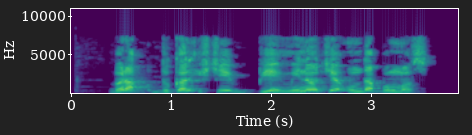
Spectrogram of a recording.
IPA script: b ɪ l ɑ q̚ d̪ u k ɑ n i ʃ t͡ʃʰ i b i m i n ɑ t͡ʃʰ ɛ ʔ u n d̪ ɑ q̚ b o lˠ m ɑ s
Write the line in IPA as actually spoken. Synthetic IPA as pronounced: b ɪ ɾ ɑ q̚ d̪ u k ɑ n i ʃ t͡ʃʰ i b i m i n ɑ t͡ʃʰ ɛ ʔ u n d̪ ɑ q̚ b o lˠ m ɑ s

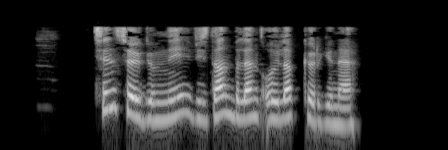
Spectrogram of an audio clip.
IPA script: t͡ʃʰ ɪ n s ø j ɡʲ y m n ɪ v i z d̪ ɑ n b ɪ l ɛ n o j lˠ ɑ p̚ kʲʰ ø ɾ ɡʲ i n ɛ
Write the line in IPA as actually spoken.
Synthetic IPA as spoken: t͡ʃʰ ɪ n s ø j ɡʲ y m n ɪ v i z d̪ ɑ n b ɪ l ɛ n o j lˠ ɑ p̚ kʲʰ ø ɾ ɡʲ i n ɛ

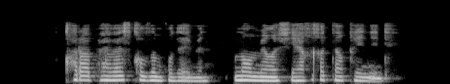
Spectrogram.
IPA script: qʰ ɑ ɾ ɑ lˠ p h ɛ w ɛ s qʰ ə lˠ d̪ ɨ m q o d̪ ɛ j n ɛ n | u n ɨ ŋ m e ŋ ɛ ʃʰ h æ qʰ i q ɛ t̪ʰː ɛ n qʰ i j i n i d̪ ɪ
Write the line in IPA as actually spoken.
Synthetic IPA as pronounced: qʰ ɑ ɾ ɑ p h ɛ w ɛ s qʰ ə lˠ d̪ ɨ m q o d̪ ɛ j m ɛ n | u n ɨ ŋ m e ŋ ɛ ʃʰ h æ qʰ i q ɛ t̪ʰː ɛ n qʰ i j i n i d̪ ɪ

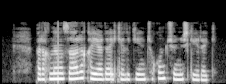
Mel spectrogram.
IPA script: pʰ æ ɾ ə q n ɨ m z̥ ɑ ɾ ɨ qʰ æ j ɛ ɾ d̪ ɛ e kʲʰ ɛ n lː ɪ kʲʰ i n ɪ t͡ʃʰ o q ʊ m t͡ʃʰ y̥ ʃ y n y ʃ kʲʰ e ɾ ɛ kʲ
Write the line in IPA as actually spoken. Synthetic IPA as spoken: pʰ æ ɾ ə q n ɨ ŋ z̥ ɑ ɾ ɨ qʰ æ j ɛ ɾ d̪ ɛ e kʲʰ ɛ n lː ɪ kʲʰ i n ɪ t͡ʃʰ o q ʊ m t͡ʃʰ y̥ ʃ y n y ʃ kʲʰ e ɾ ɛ kʲ

